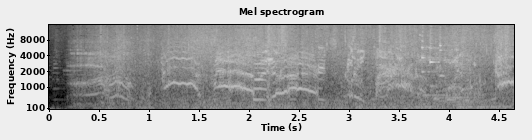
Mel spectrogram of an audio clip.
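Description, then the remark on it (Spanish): Frantic screaming from several voices rises and falls over continuous loud splashing and churning water, a dramatic film-style scene lasting a few seconds. “película clásica, agua, Tiburón”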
